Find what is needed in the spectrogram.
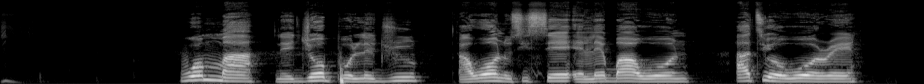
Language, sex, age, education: Yoruba, male, 15-29, tertiary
